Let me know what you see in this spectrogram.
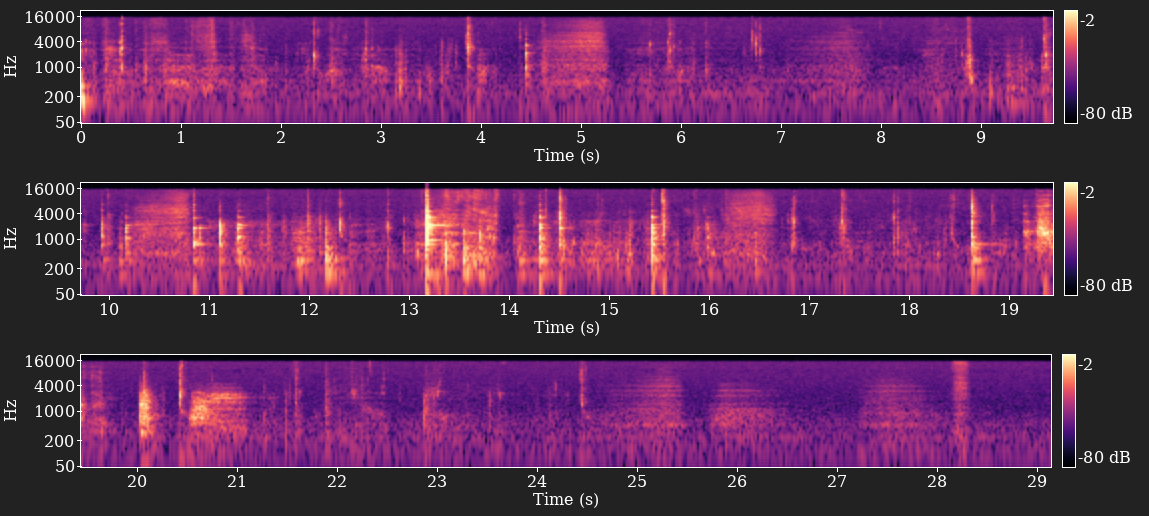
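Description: Close-miked eating sounds: a man chewing mouthfuls of mustard-leaf kimchi stew and rice, with short noisy bursts and sharp clicks of a spoon and chopsticks on the bowls. The eating is busiest in the middle, loudest about thirteen seconds in, and thins out over the last several seconds.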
